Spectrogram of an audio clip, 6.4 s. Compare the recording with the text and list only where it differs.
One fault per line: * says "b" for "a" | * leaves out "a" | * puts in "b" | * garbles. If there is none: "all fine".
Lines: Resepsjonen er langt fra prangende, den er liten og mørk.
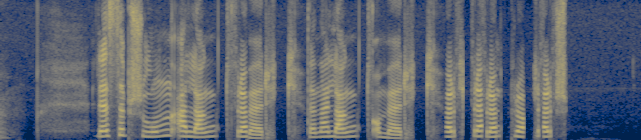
* says "mørk" for "prangende"
* says "langt" for "liten"
* garbles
